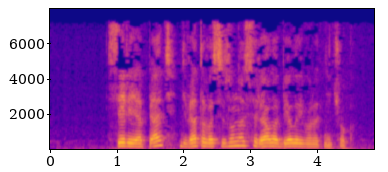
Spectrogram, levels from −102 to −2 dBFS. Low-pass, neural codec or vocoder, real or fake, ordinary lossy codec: 7.2 kHz; codec, 16 kHz, 16 kbps, FunCodec, trained on Chinese and English, 50 frames a second; fake; MP3, 32 kbps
